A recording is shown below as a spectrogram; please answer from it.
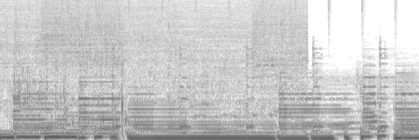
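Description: Tap water running and splashing onto rice being washed, under background music; the water hiss cuts off abruptly about four and a half seconds in, leaving the music and a few clicks.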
